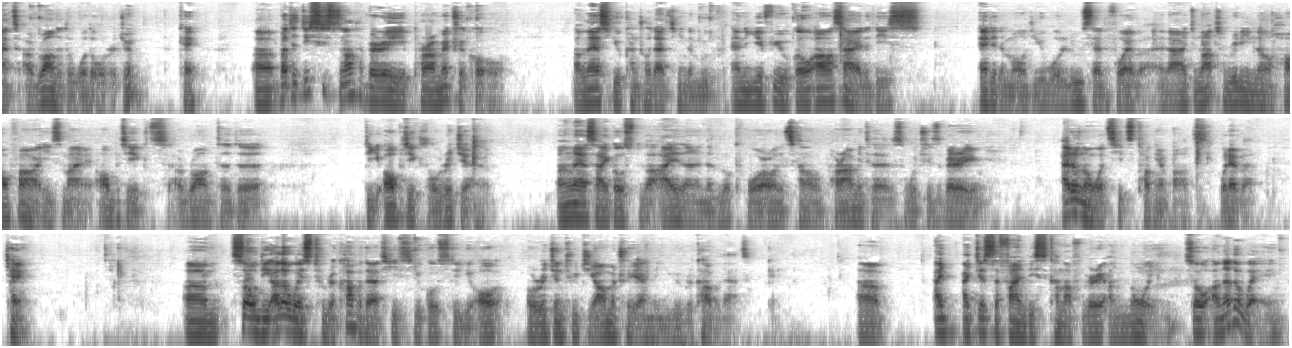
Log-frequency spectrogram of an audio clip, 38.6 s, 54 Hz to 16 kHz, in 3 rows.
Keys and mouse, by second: 4.6 click, 7.0 click, 7.9 click, 8.4 Tab, 12.0 Tab, 12.5 a, 17.6 n, 18.5 click, 24.8 n, 25.8 Tab, 26.9 Tab, 27.7 Tab, 28.2-29.9 drag, 32.0 alt+g.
